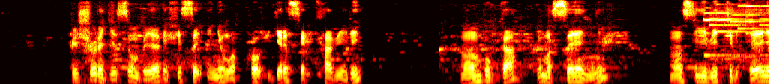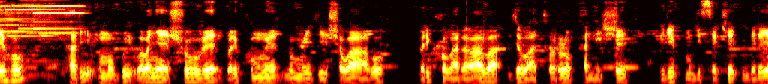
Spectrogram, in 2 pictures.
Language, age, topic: Rundi, 50+, education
